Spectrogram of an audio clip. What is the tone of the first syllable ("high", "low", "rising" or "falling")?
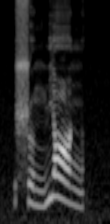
low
